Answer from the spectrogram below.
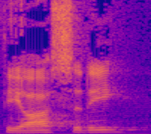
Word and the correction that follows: theodicy: No. Theodicy, maybe. It's T-H-E-O-D-I-C-Y.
